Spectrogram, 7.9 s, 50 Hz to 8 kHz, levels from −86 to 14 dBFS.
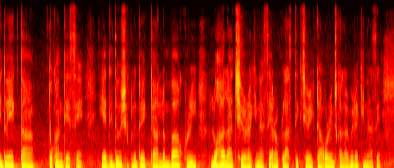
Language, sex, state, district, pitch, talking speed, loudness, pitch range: Nagamese, female, Nagaland, Dimapur, 195 Hz, 215 wpm, -15 LUFS, 190-205 Hz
